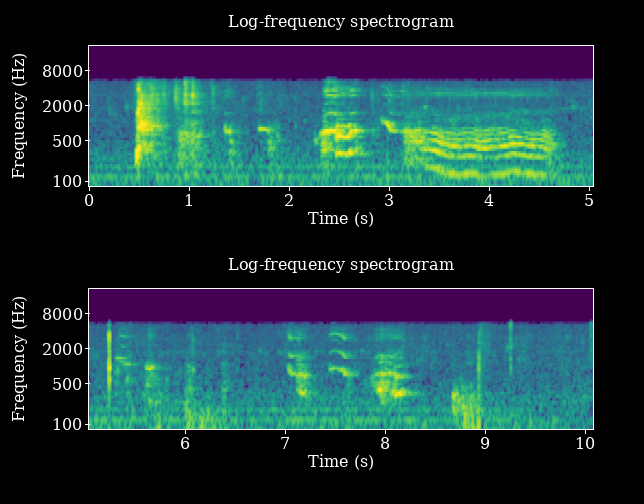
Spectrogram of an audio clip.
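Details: A female Cairn Terrier whines and yips, then gives a wavering, howl-like cry, upset that her owner has left for work.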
